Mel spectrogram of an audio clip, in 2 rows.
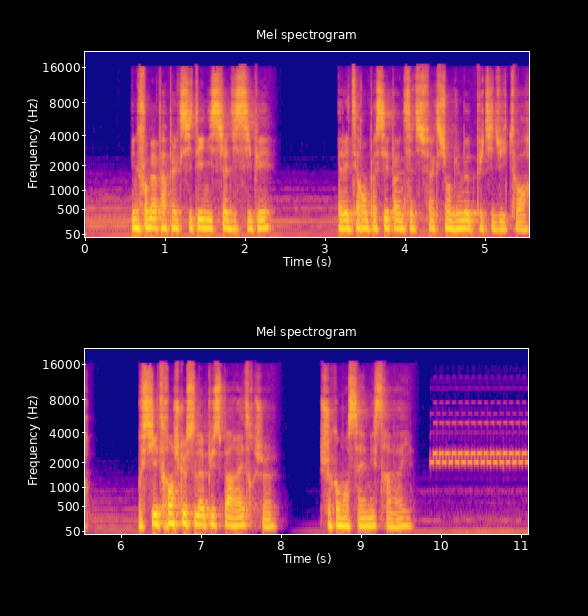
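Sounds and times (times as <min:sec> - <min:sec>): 
speech: 0:00.6 - 0:02.4, 0:03.2 - 0:09.7
landline telephone ringing: 0:09.8 - 0:11.0.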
